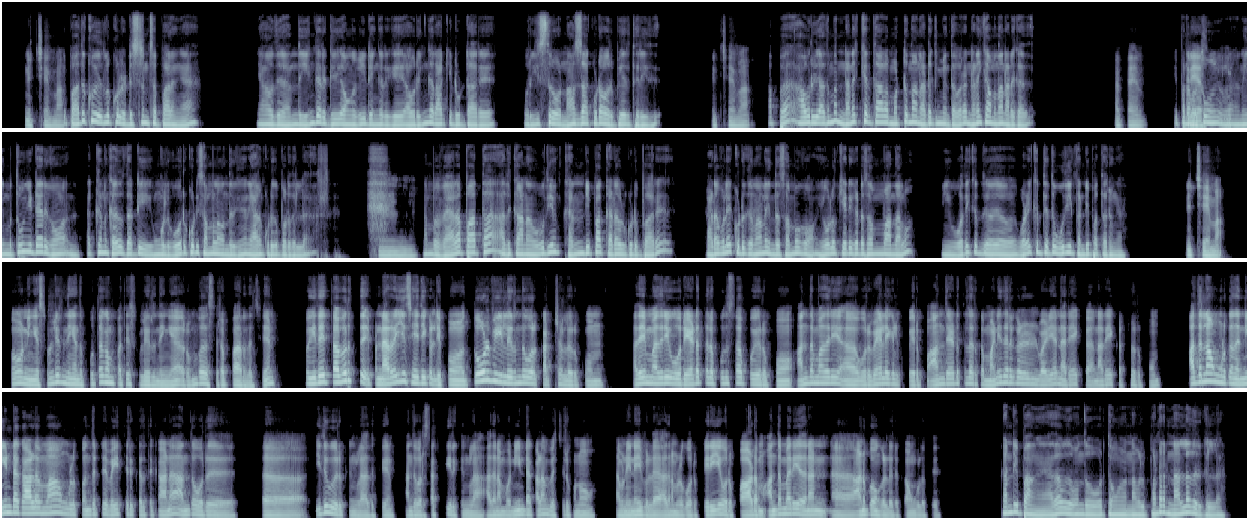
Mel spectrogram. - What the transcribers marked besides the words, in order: other background noise; in English: "I-S-R-O N -A -S -A"; chuckle
- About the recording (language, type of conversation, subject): Tamil, podcast, கற்றதை நீண்டகாலம் நினைவில் வைத்திருக்க நீங்கள் என்ன செய்கிறீர்கள்?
